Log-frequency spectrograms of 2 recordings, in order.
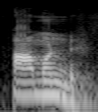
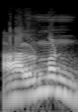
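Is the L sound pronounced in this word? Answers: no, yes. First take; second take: no; yes. First: The L sound is silent after the first vowel. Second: The L sound is pronounced after the first vowel. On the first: The speaker calls it right. "इसका असली उच्चारण एल यहाँ silent हो गया" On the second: The speaker calls it wrong. "यदि हम लोग बोलते हैं आलमंड"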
